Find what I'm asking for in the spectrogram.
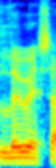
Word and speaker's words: Louis: It's Lewis, actually. I know it's spelt Louis, but I asked you before we started about the surname, and I never asked.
